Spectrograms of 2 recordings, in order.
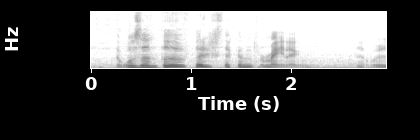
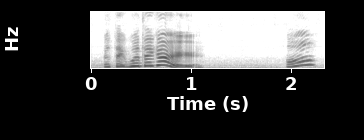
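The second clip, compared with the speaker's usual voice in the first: confused shout; 13 semitones higher, 7 dB louder than usual. Real, not acted. Coral vanished, confused.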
